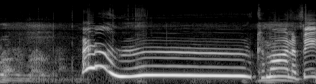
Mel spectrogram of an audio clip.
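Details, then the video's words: Siberian husky puppy: a howl swoops upward and then settles into a long, flat, tonal note. Human speech comes before and after it. "Husky siberian howling"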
